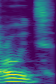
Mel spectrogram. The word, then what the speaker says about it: oud: is the Impact Soundworks Oud, or the Oud, if you want to say it properly. Sorry, not properly. Say it in its native language, which is Arabic.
